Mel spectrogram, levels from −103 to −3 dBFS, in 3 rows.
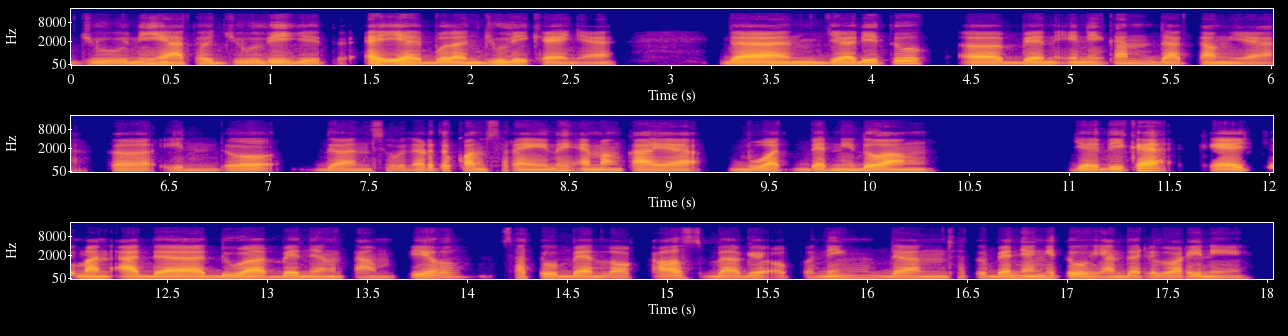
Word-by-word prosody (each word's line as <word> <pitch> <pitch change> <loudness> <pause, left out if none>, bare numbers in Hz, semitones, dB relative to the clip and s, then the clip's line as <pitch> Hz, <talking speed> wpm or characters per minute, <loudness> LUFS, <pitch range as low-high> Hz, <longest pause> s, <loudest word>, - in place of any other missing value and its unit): Juni 90 +7 -1
atau 90 -1 +1
Juli 90 +7 -2 0.2
gitu. 80 - -9
Eh 125 - +8
iya 125 -6 +7
bulan 95 +1 +2
Juli 115 +2 +1
kayaknya, 80 -1 -1 0.5
dan 100 0 +5
jadi 100 +3 +4
tuh, 170 0 +1 0.3
eee, 100 0 +5
band 100 +2 +1
ini 110 +3 -2
kan 155 -6 -3
datang 100 +3 0
ya 80 -1 -5
ke 90 -2 -1
Indo, 90 +1 -3 0.2
dan 90 +1 -3
sebenarnya 90 -4 -4
tuh - - -23
konsernya 110 -4 -1
ini - - -2
emang 100 -1 0
kayak 95 0 +2
buat 100 -1 +1
band 95 -1 -1
ini 95 - -2
doang. 100 0 +5 0.8
Jadi 95 +6 +1
kayak 140 -1 +6 0.2
kayak 105 0 +5
cuman 105 -1 +1
ada 100 -1 +4
2 100 -1 +2
band 95 +1 0
yang - - -7
tampil, 110 - -3 0.4
1 105 - -1
band 95 0 +1
lokal 85 +10 -1
sebagai 95 -3 -3
opening 115 +7 -7
dan 90 +1 -1
1 - - -13
band 125 - +1
yang 115 - -3
itu, 110 -3 0
yang 90 -1 -2
dari 90 +1 -2
luar 90 +3 -1
ini. 85 -4 -4
95 Hz, 180 wpm, -25 LUFS, 90-105 Hz, 0.8 s, Eh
